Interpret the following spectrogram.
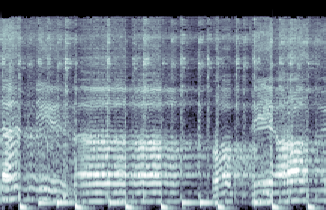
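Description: Hadroh ensemble: male voices singing a devotional chant over frame drums (rebana) that beat a steady rhythm. The deep drum strokes come about three times a second under the sung melody.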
